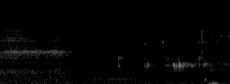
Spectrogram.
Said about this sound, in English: But this is a honey lavender, it's her honeybush and lavender tea infused into local honeys, a variety of honeys, and it's tasting pretty good. Uh, I haven't got them a bottle yet, but I'm gonna pour you another glass.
